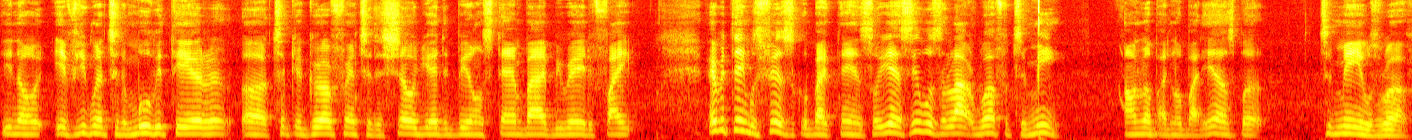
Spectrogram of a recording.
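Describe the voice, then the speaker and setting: A plain, everyday voice: a man with an American accent, medium pitch, ordinary pitch variation and a fairly quick pace. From US Midwest, St. Louis, Missouri. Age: 60s. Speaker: former prisoner and youth mentor. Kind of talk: interview testimony.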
